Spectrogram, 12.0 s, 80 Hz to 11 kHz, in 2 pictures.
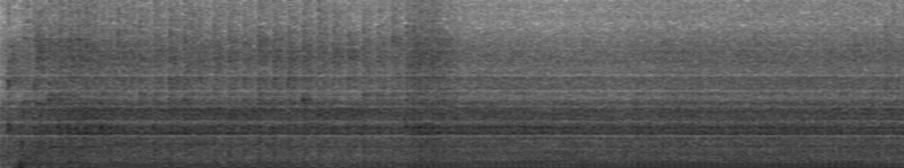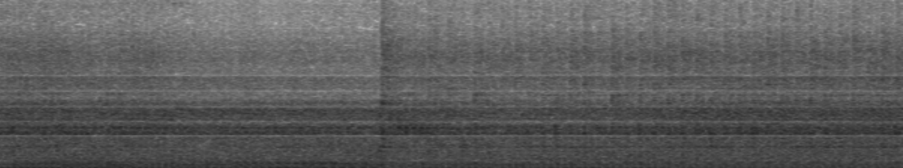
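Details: Older John Deere 14SE mower engine runs with a ragged, uneven buzz that never settles; it only runs on choke until warmed a little, modern fuels blamed for it stopping running, being started to test power for the blade; rough running, cause unconfirmed.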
